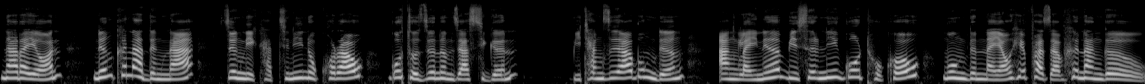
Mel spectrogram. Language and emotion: Bodo, happy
